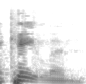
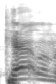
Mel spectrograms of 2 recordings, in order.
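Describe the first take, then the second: First: "Caitlin" with a long a, as in Kate; name check. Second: "Catlin" with a short a, as in cat; name check. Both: Shown as a demonstration. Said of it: "Did I get it?".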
